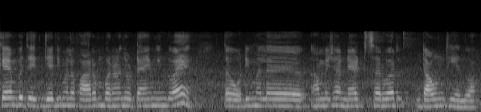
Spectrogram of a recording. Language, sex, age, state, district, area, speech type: Sindhi, female, 60+, Rajasthan, Ajmer, urban, spontaneous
